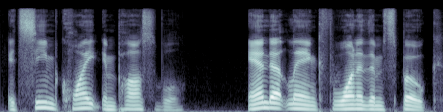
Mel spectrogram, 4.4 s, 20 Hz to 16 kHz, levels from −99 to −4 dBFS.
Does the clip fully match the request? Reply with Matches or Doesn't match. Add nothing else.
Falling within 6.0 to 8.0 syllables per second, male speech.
Doesn't match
